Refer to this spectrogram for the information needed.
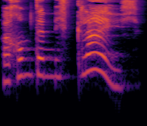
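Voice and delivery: a pleased little chiding; satisfied. A narrator's reading. Little witch to the broom that gave in, satisfied. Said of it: "sagte die kleine Hexe zufrieden".

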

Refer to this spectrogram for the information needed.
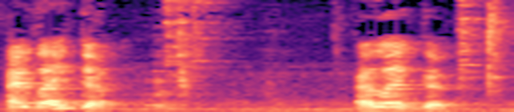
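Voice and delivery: chewing between words; covering mouth while chewing; mouth partly full. Real, not acted. Seen 1: Bites food just before; chewing motions, hand covers mouth while speaking.

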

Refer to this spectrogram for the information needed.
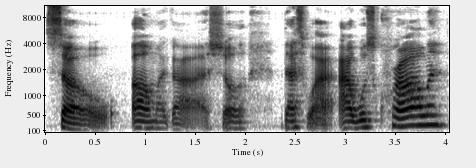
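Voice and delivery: normal talking voice

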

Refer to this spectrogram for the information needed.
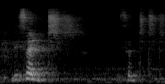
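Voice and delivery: "Listened" retried, its final t popped; struggling pronunciation. Real, not acted. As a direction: overwork the t ending of "Listened". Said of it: "English is my third language".

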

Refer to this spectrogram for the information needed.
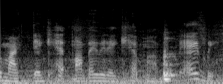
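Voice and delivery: dejected repeated complaint. Real, not acted. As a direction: sigh it out, deflated. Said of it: "My baby is gone".

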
